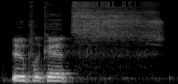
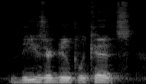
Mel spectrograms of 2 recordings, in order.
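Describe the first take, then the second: First: Duplicates drawn out slow and high; drawn-out scoff. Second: Said in the usual way. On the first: Shown as a demonstration. Pointing out repeated comic panels, slow high drawn-out Duplicates. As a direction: stretch Duplicates with mock disdain.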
